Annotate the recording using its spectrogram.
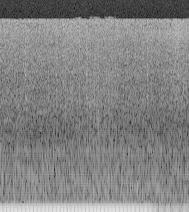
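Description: Deep vehicle rumble heard from inside a car's cabin. It swells for about two seconds and then drops off sharply near the end.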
